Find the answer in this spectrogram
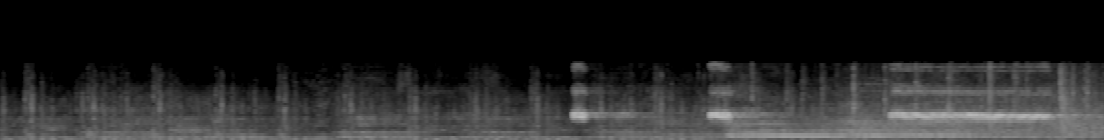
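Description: Football stadium crowd chanting and shouting, with a referee's whistle blowing two short blasts and then one long one near the end: the final whistle.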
